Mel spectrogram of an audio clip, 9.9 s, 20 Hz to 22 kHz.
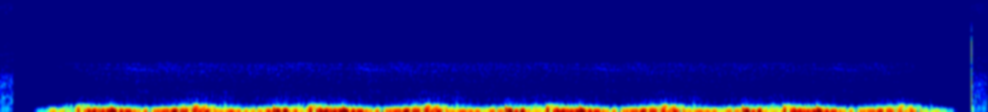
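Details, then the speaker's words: Low, continuous, machine-like blowing rumbling murmur swelling and fading with each beat, about 25 swells a minute: continuous murmur of patent ductus arteriosus, as used in a cardiac murmur review. "इसलिए यह continuously होगा इसलिए भी इस machine like मर है blowing और height इसके साउंड है"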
